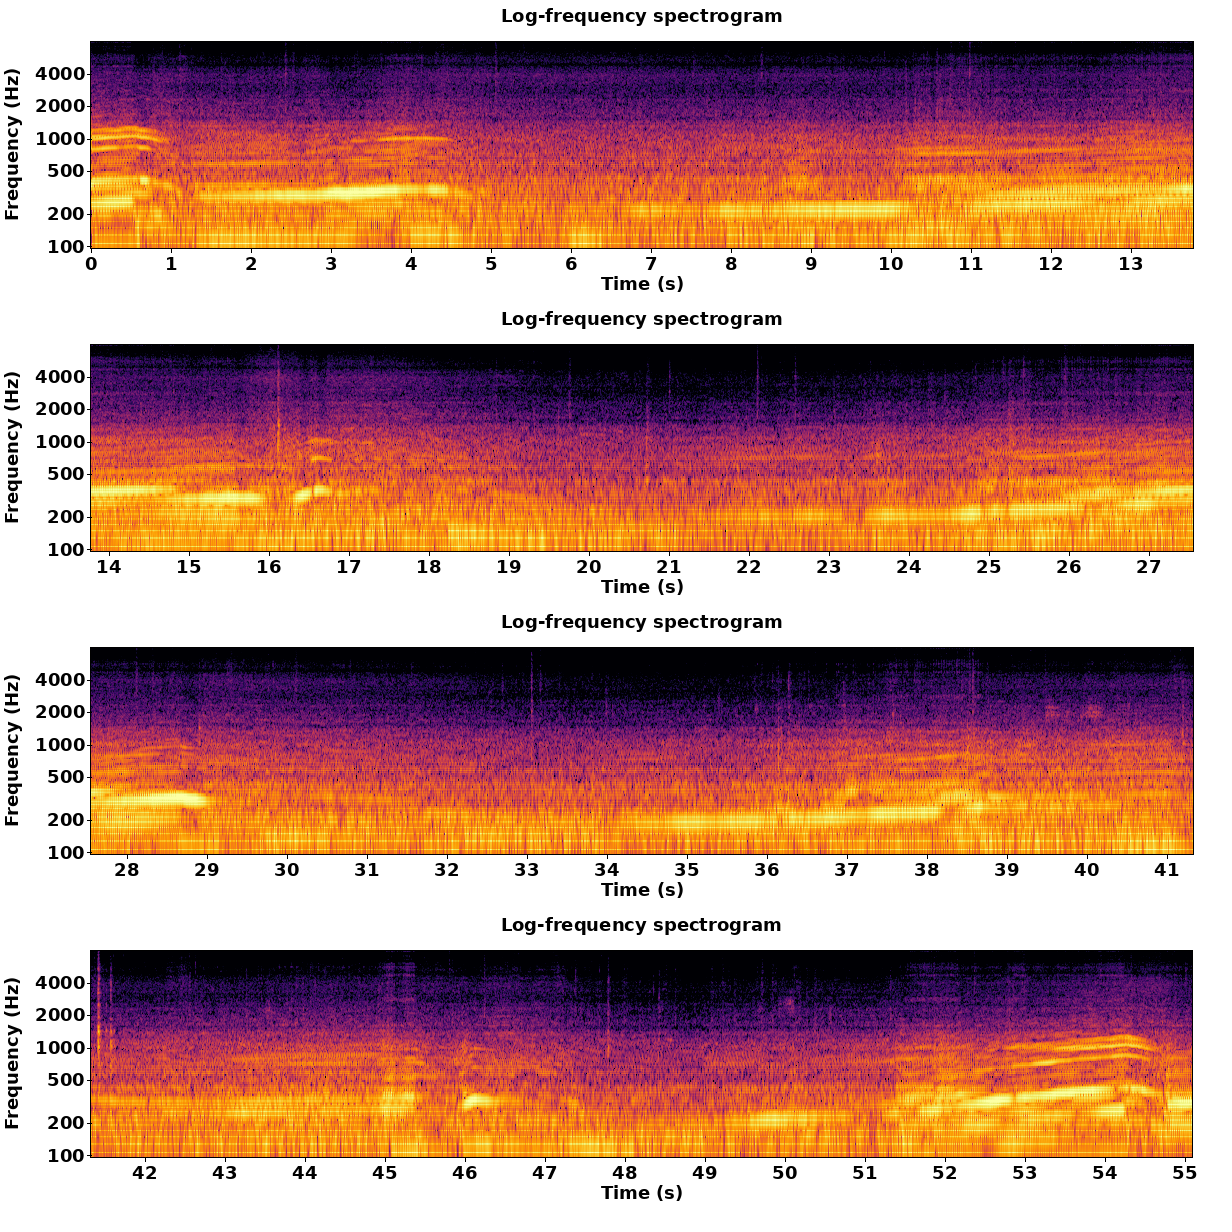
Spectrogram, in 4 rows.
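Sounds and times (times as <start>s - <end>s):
car engine revving: 22.0s - 30.0s, 33.9s - 55.0s.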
